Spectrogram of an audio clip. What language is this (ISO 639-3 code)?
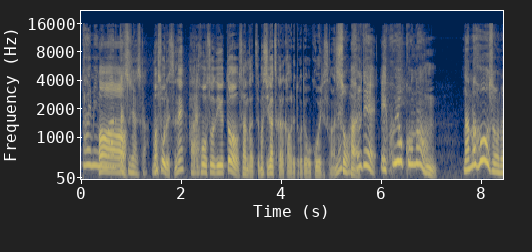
jpn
